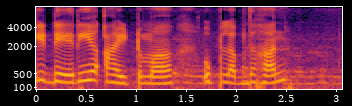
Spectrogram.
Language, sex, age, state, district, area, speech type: Punjabi, female, 18-30, Punjab, Bathinda, urban, read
